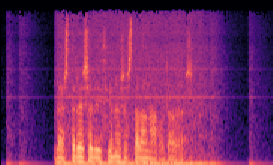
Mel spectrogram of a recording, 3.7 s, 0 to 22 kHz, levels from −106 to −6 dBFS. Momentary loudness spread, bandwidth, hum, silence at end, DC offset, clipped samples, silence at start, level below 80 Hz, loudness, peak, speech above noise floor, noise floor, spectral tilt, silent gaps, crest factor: 15 LU; 17 kHz; none; 0.25 s; under 0.1%; under 0.1%; 0.1 s; -32 dBFS; -24 LUFS; -6 dBFS; 27 dB; -50 dBFS; -5 dB/octave; none; 20 dB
